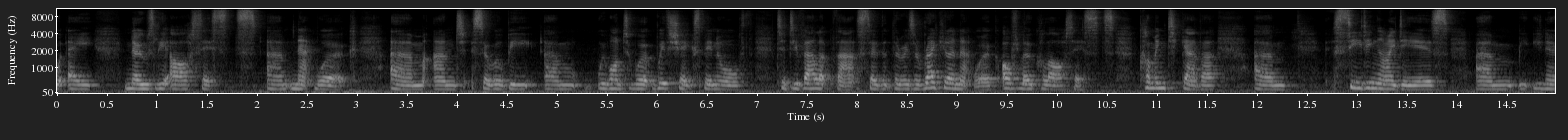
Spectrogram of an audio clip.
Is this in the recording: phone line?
no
